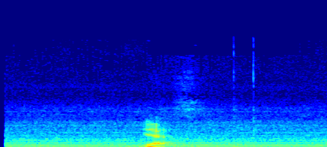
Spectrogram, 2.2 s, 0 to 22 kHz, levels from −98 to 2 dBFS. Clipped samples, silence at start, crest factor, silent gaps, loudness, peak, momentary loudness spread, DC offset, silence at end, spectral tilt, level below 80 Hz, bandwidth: under 0.1%; 0.05 s; 22 dB; none; -40 LUFS; -16 dBFS; 13 LU; under 0.1%; 0 s; -6.5 dB/octave; -60 dBFS; 12 kHz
